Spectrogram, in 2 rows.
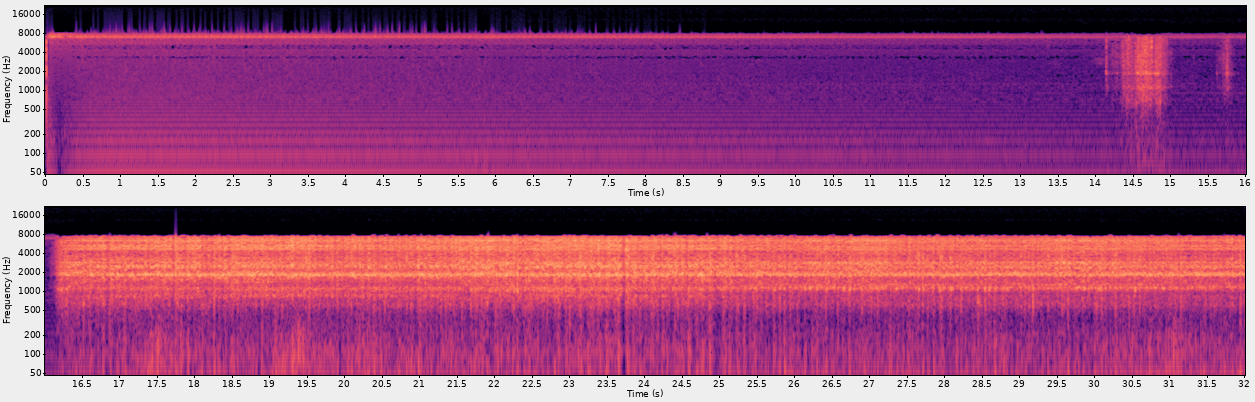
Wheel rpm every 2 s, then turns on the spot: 0, 0, 0, 0, 0, 0, 0, 10, 120, 220, 230, 220, 200, 160, 160, 160.
14-16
